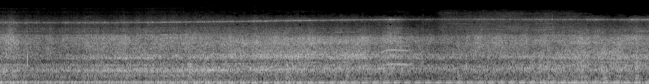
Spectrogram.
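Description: Indian Railways diesel locomotive passing at close range with passenger coaches, its engine running steadily with a low pulsing beat. A steady high whine sits above it, rising slightly in pitch.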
